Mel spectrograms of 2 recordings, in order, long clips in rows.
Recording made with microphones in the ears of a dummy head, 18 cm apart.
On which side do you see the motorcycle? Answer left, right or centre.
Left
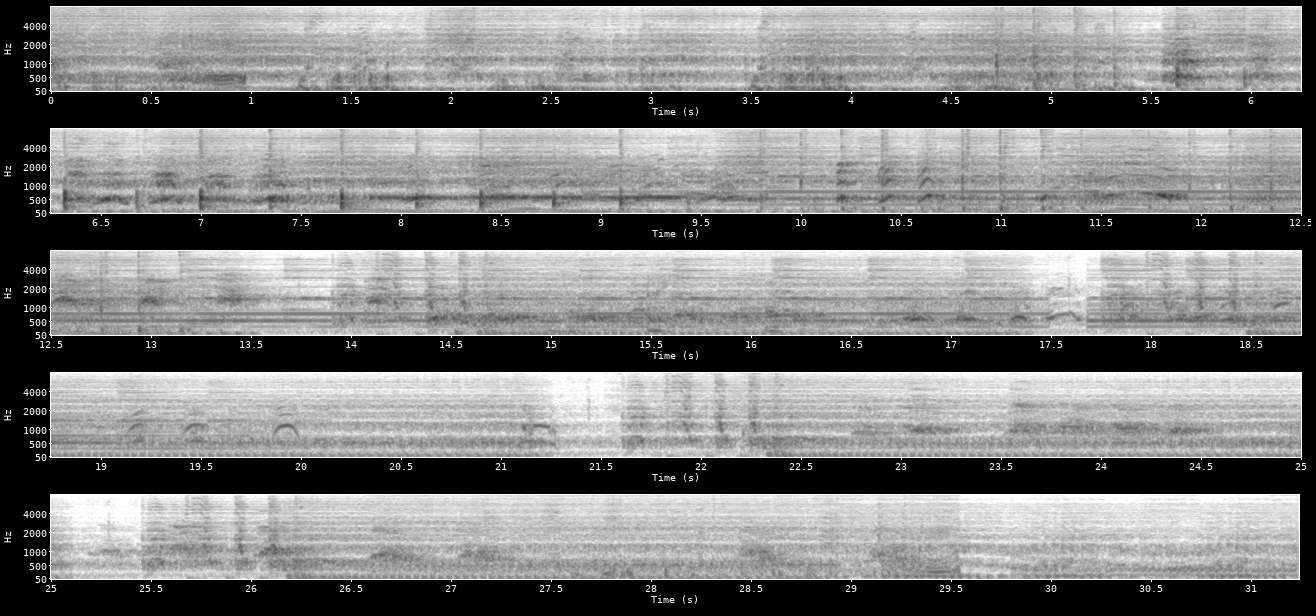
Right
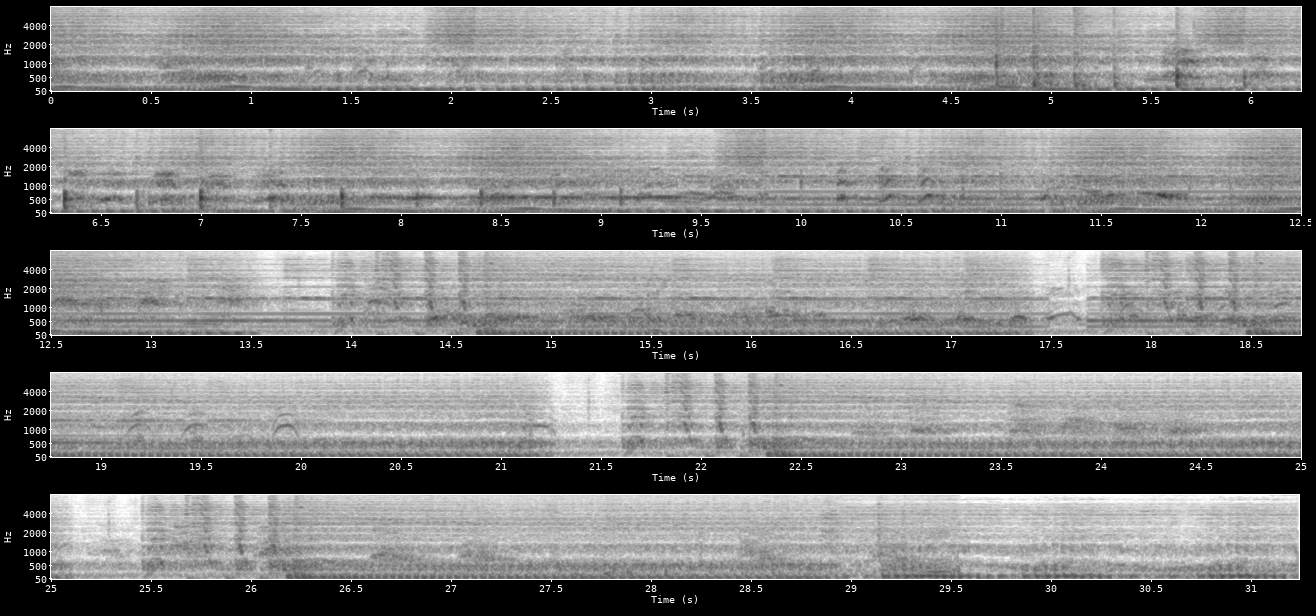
right.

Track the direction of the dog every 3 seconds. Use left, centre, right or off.
left, left, left, left, centre, centre, centre, centre, centre, centre, centre.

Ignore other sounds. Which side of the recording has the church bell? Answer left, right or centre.
right.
